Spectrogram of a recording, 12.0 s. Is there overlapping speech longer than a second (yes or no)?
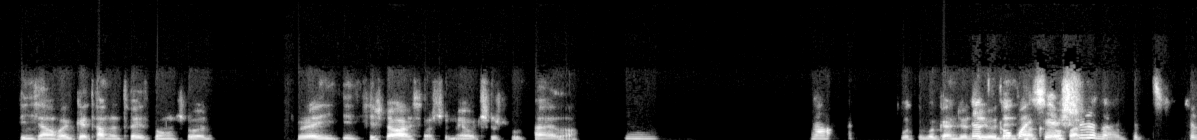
yes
